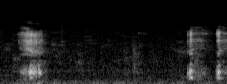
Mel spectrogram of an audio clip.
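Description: A woman laughing, two short breathy bursts: one about a quarter second in and one near the end.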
